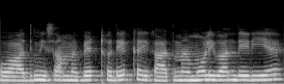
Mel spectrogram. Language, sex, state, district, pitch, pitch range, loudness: Rajasthani, female, Rajasthan, Nagaur, 205 Hz, 195-210 Hz, -12 LUFS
